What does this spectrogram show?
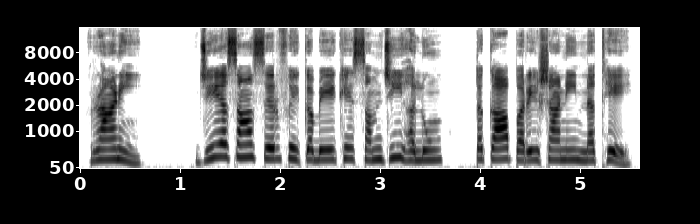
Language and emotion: Sindhi, neutral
